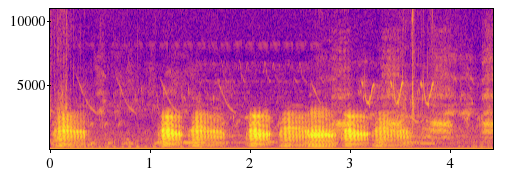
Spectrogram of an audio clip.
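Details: Indian bullfrog, the largest frog species in India, giving loud nasal croaks in short harmonic bursts, about seven in four and a half seconds, some overlapping as if from several callers, with faint high chirps behind.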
